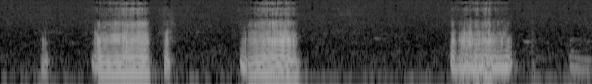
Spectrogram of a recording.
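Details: A sleeping pug snores heavily indoors: three long, loud, rough rasping breaths about two seconds apart, each low and harmonic-rich, with softer short snorts between them.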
